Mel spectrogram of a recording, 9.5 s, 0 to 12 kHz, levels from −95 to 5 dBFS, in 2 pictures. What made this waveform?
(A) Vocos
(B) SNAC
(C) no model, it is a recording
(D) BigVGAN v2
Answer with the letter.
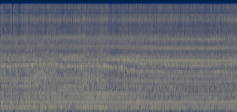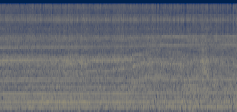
D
